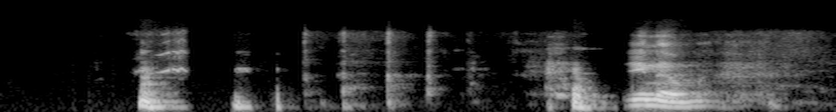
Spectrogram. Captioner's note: laughs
